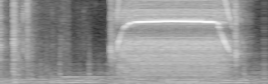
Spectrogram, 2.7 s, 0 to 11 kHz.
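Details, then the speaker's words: Nissan Z31 300ZX after a fuel system upgrade, ignition on: the newly installed Quantum 340LPH E85 in-tank fuel pump, with a built-in non-return valve, gives a sharp, steady high whine lasting about a second that starts and stops cleanly. Normal pump operation. "Man, that pump sounds crazy. All right, we're good."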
